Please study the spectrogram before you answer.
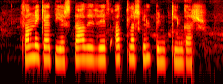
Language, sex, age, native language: Icelandic, female, 14, Icelandic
